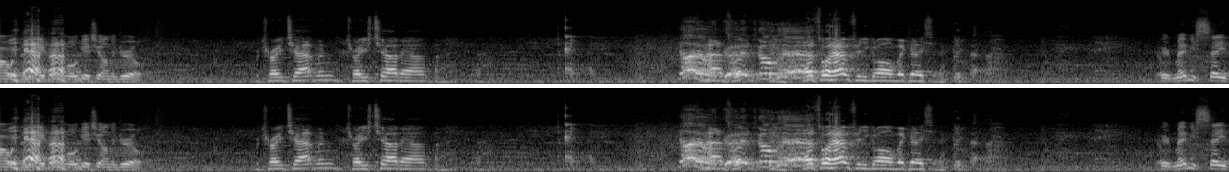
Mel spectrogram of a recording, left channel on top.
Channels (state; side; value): identical; both; correlation 1.00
